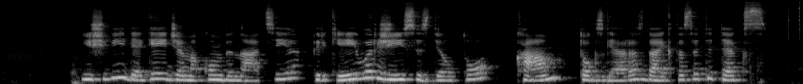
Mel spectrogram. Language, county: Lithuanian, Alytus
